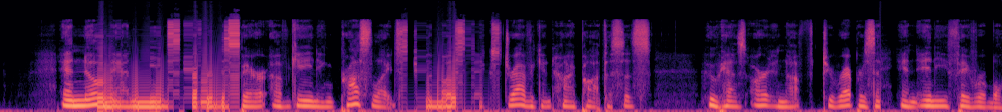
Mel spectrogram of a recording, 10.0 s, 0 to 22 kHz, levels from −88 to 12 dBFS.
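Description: From 0.98 to 2.40 s, and again from 4.01 to 5.01 s, the speech turns into a stiff, metallic buzz locked at 134 Hz. That's robotic sound from repeated short buffers, likely caused by audio arriving too slowly. Most of each stretch is a replay of a tiny slice of about 7.5 ms, looped in place of the real audio.

At 8.80 s there's a brief blip, which points to damaged data in a compressed stream. Some bytes in the encoded stream were wrong, so the decoder misread that spot and lost sync for an instant before finding the next frame and carrying on.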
